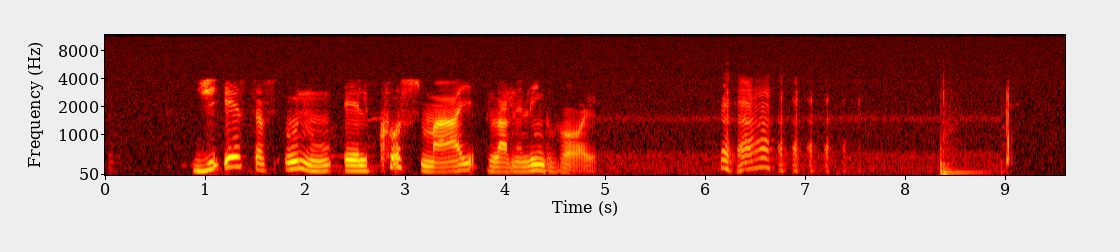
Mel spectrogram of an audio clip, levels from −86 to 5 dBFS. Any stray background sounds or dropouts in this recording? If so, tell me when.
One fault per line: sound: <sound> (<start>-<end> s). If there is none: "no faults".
sound: laugh (6.1-7.6 s)
sound: thud (8.3-8.9 s)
